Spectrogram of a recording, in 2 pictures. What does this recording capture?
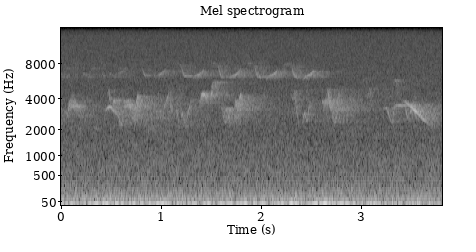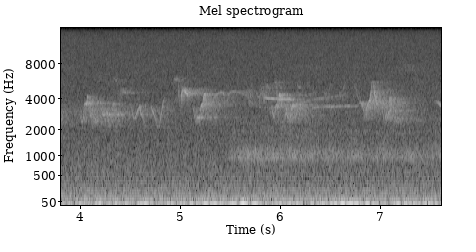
Black-and-white Warbler, Red-eyed Vireo, Eastern Wood-Pewee, Yellow-bellied Sapsucker, Black-capped Chickadee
